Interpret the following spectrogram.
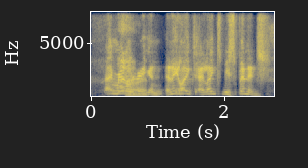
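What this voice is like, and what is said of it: Mixed Reagan and Popeye impression. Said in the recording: “my Ronald Reagan and my Popeye are almost indistinguishable”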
